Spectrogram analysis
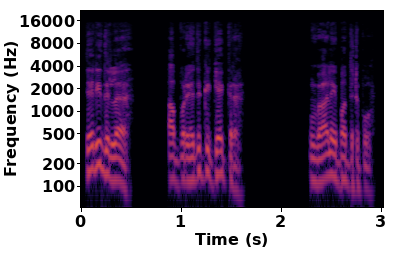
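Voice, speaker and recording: A man's voice: medium pitch, quick pace, mellow, no room sound, close to an everyday voice. A man playing an angry young husband with a curt, cold and dismissive manner in a dubbed drama. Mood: contemptuous. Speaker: husband refusing a woman's advances.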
